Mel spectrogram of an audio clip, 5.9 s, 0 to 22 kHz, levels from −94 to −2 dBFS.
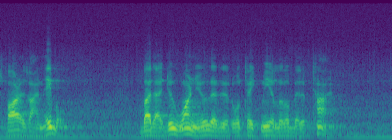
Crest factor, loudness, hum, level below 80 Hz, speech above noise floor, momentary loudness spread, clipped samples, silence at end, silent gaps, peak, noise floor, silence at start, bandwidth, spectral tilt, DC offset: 18 dB; -26 LUFS; none; -50 dBFS; 22 dB; 23 LU; under 0.1%; 0 s; none; -8 dBFS; -47 dBFS; 0 s; 19 kHz; -7.5 dB/octave; under 0.1%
